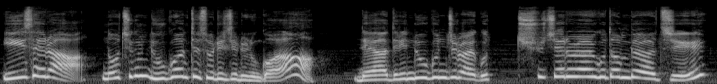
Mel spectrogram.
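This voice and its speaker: Brief: woman voicing a haughty, mocking sister-in-law for an audio story, high and piercing. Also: expressive, moderate pace. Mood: furious. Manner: shrill, mocking, dismissive. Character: brash, rude younger sister-in-law, a doctor. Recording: faint background music.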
